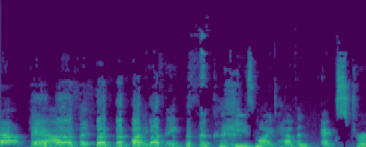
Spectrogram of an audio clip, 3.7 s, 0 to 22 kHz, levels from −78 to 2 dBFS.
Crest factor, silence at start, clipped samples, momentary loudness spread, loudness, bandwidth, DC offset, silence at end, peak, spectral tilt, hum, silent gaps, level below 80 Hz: 18 dB; 0 s; under 0.1%; 8 LU; -24 LUFS; 17.5 kHz; under 0.1%; 0 s; -6 dBFS; -2 dB/octave; none; none; -76 dBFS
